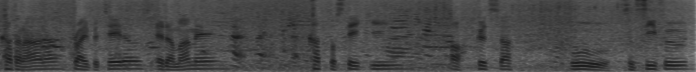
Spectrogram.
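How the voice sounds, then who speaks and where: A man's voice: medium pitch, steady tone, takes it slowly. Laid-back male vlogger on a noisy street. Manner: laid-back, chatty, informal explaining. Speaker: vlog host and walking tour guide. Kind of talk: casual walk-and-talk narration. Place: outdoors on city streets and park while walking. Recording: outdoor street noise, passing traffic. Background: city ambience and cars.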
